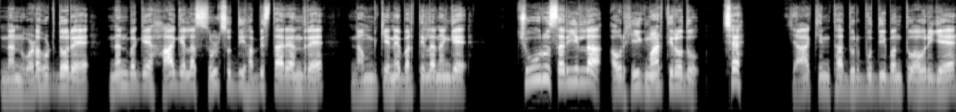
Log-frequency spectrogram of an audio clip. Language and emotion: Kannada, disgusted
